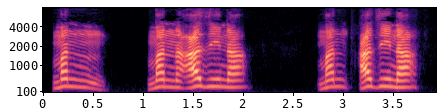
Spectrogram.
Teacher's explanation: মিম নুন জবর মান, এই মান যে নুন সাকিনের আওয়াজটা পরিষ্কার হচ্ছে, একে বলা হয় জাহির। জাহির মানে পরিষ্কার করা বা ভালো করে পরিষ্কার করে উচ্চারণ করা।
